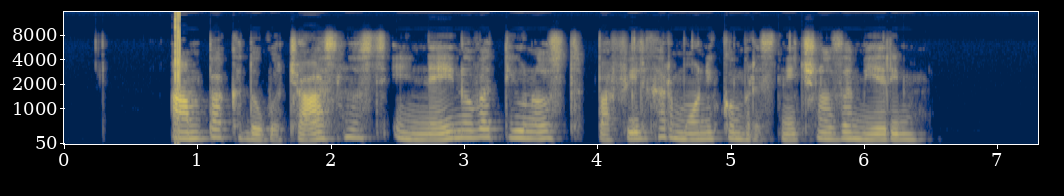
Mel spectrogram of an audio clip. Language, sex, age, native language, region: Slovenian, female, 50-59, Slovenian, Gorica region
